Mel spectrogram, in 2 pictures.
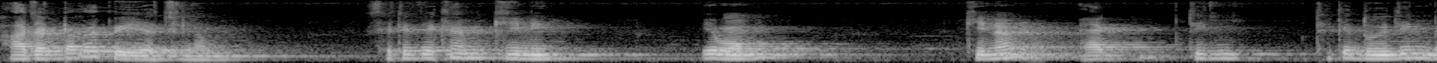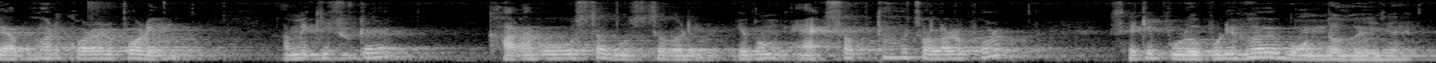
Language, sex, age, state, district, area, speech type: Bengali, male, 18-30, West Bengal, Hooghly, urban, spontaneous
